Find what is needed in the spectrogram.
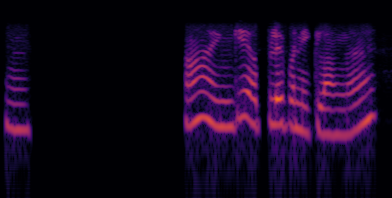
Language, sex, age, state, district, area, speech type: Tamil, female, 18-30, Tamil Nadu, Namakkal, rural, conversation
